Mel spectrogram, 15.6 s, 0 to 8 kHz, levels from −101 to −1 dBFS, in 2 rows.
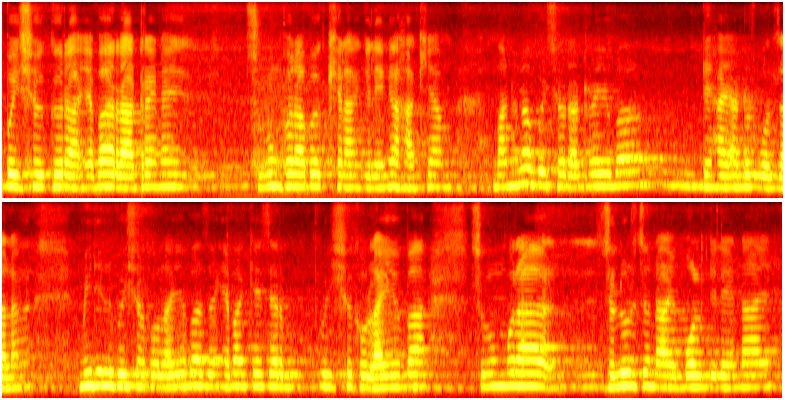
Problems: none marked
